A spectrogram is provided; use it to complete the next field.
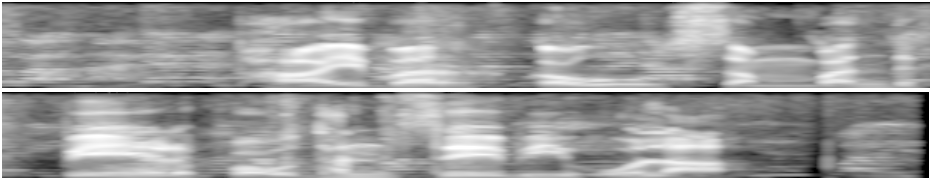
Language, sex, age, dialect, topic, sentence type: Bhojpuri, male, 18-24, Northern, agriculture, statement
